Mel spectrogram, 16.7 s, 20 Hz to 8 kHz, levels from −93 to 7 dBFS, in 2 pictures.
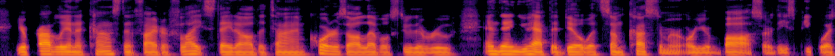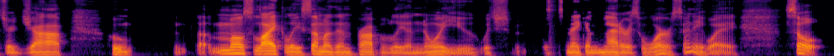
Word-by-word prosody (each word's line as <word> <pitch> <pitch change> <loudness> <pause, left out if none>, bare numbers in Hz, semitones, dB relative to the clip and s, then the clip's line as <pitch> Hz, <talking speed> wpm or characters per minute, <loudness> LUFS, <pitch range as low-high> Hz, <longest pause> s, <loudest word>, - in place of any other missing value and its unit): You're 95 - +1
probably 100 -2 +5
in 95 - +2
a 90 - +1
constant 100 0 -3
fight 85 -1 +1
or 80 - -3
flight 100 +5 -1
state 90 -1 0
all 85 -1 +1
the - - -6
time, 85 -1 -2
cortisol 95 -4 +1
levels 85 -2 -3
through 90 -2 -4
the 85 -1 -1
roof, 85 0 -2 0.3
and 105 -1 +2
then 100 -2 +4
you 100 +2 +2
have 90 -3 +5
to - - 0
deal 95 0 +2
with 90 0 -2
some 90 -1 -1
customer 80 -8 -2
or 80 +5 -2
your 80 0 -2
boss 75 -1 +1
or - - -4
these 80 0 -7
people - - -4
at - - -5
your 80 - -1
job 85 +1 +2 0.5
who, 95 -5 0 0.7
uh, - - -3
most 130 +1 +3
likely, 110 -5 +6
some 95 +4 +1
of 90 -2 +2
them 85 -1 -1
probably 80 -5 -1
annoy 80 +8 -1
you, 70 -5 -3
which 70 - -10 0.3
is - - -16
making 80 -2 -1
matters 80 -2 +1
worse 85 +1 -1
anyway. 190 0 -4 0.5
So, 405 -3 +2
85 Hz, 185 wpm, -25 LUFS, 80-95 Hz, 0.7 s, likely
